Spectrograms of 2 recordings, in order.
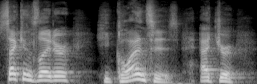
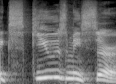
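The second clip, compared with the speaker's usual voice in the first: calmest possible tone, lightly raised; 8 semitones higher than usual. Acting out asking a stranger for help while lost: calmest tone possible. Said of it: "in the most calmest tone you have".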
